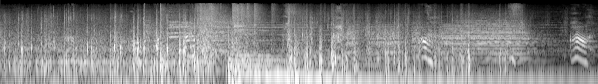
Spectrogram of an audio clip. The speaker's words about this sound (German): Irgendwie gelange ich auf das Pferd. Irgendwie halte ich die Lanze und. Ah! Ah! Reiten kann man das nicht nennen.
